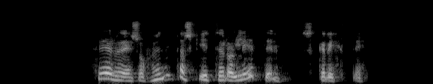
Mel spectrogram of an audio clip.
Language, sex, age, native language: Icelandic, female, 60-69, Icelandic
